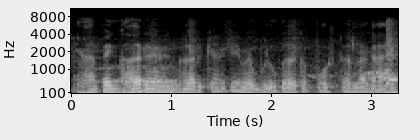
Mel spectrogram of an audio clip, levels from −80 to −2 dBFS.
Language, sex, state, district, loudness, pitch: Hindi, male, Bihar, East Champaran, -26 LUFS, 125 Hz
